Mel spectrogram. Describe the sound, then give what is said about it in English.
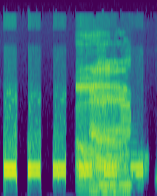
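A phone line's out-of-order tone on a call placed from a mobile phone: three evenly spaced, loud electronic beeps, then a drawn-out human groan over the line before the tone resumes. “It's out of order.”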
